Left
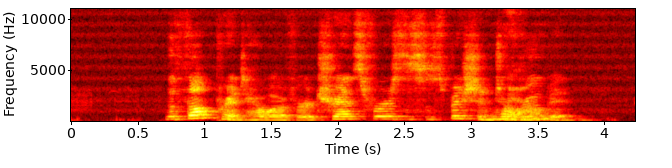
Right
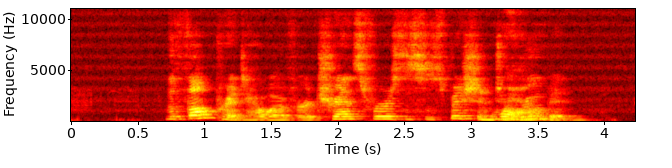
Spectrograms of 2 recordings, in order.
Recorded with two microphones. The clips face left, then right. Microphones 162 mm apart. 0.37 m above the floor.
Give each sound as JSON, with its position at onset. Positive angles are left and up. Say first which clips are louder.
{"t": 0.7, "sound": "a woman speaking", "louder": "left 3 dB", "side_deg": 45, "distance_m": 1.6}
{"t": 3.1, "sound": "a woman speaking", "louder": "right 3 dB", "side_deg": -30, "distance_m": 1.5}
